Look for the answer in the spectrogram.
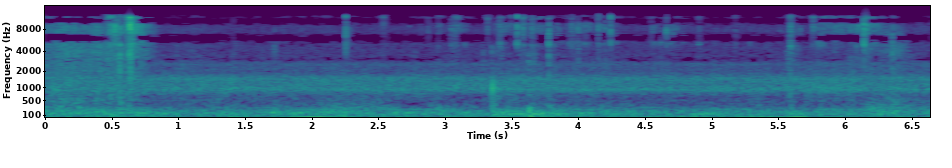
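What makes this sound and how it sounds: A solid orange bar soap held in one hand is shaved and scraped along its edge with a metal knife. The result is a soft, steady scraping with crackly, squishy texture, mostly low in tone, and a few sharper ticks.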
